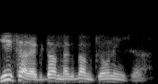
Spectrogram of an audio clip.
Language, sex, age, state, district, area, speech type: Hindi, male, 30-45, Bihar, Madhepura, rural, conversation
